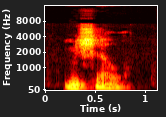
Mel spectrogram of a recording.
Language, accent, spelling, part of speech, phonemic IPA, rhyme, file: English, Southern England, Michelle, proper noun, /mɪˈʃɛl/, -ɛl, LL-Q1860 (eng)-Michelle.wav
- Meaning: A female given name from Hebrew, popular from the 1960s to the 1990s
